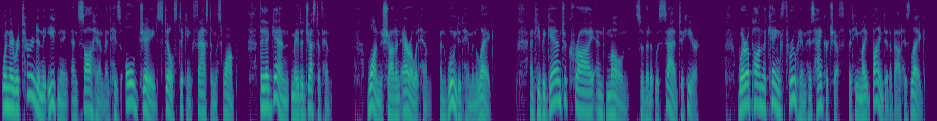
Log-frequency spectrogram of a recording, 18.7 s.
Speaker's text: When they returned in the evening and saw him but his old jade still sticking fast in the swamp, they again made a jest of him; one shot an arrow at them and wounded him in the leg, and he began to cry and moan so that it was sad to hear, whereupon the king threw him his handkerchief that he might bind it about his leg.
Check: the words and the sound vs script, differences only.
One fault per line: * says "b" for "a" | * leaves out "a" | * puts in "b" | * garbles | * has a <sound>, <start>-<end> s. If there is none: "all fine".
* says "and" for "but"
* says "him" for "them"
